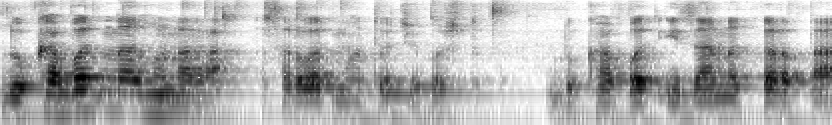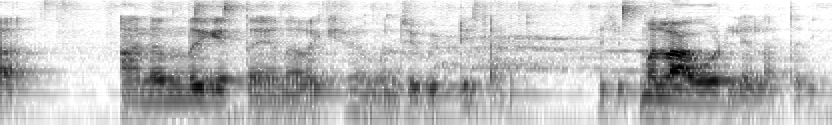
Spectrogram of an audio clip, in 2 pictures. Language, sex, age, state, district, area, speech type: Marathi, male, 18-30, Maharashtra, Ratnagiri, rural, spontaneous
